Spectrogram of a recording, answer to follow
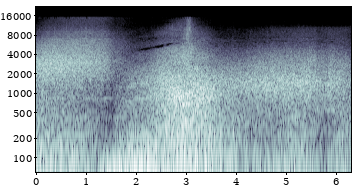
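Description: A cartoon sound effect: a loud, sustained rushing noise that swells about three seconds in and then eases off.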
